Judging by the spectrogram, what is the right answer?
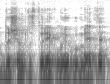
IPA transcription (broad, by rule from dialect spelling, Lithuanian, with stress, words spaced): ˈdʊ ʃʲɪmˈtʊs tʊˈrʲeːklˠʊ ˈjɛɪɡʊ ˈmʲæːtʲɪ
